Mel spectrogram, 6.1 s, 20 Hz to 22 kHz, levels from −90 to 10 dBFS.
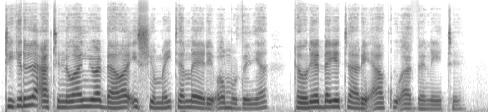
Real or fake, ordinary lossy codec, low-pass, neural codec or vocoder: fake; none; none; codec, 44.1 kHz, 1.7 kbps, Pupu-Codec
